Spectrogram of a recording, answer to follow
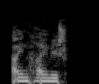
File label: "einheimisch", German; adjectives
